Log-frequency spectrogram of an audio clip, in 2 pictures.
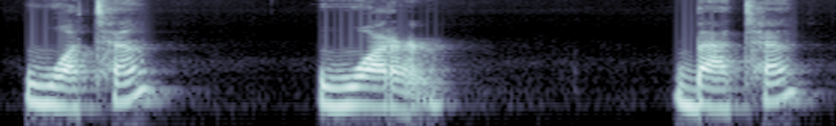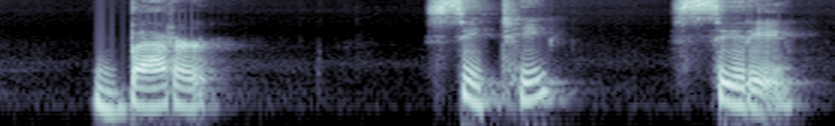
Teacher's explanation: The T between vowels sounds more like a soft D. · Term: flap T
